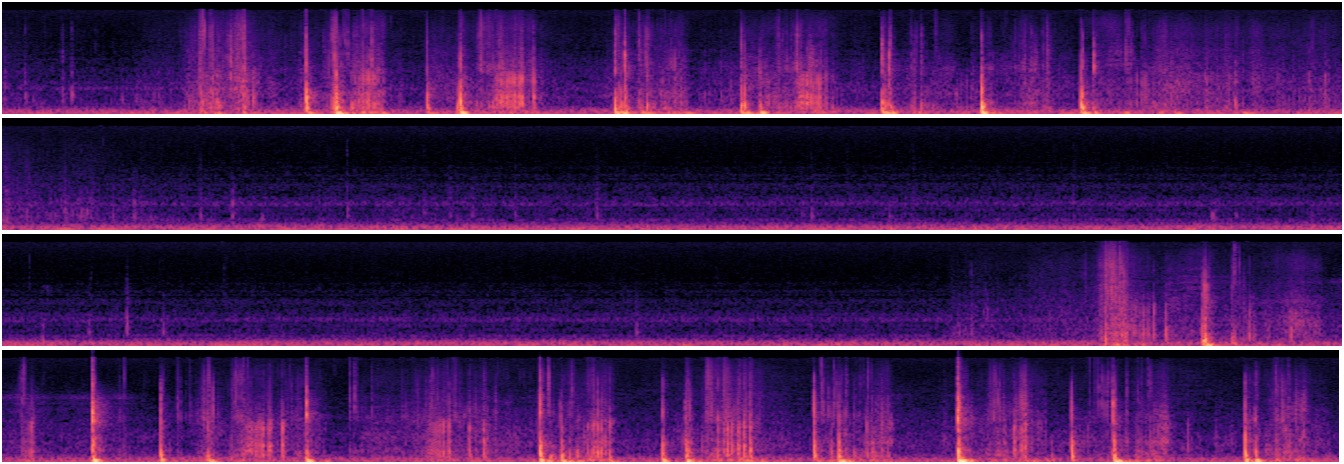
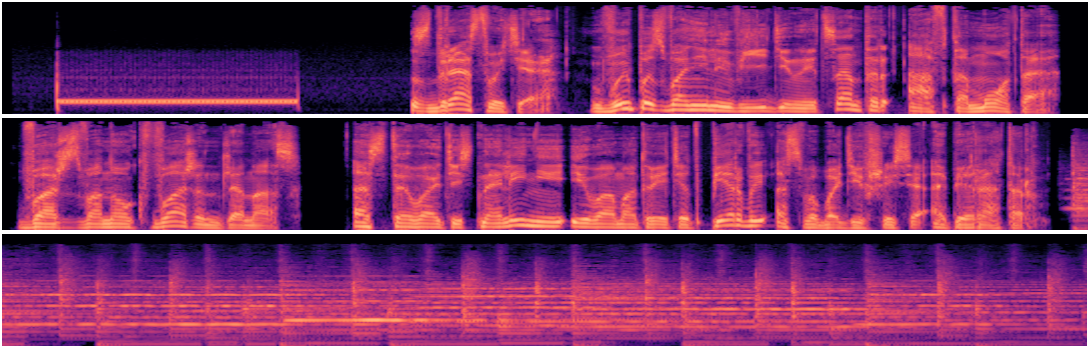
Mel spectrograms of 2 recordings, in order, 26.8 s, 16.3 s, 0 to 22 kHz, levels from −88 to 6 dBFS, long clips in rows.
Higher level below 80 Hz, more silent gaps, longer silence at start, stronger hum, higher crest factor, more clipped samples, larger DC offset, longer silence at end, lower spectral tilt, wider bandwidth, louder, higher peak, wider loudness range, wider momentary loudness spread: first, -26 dBFS vs -42 dBFS; second, none vs 5.29-5.46 s, 6.93-7.13 s; second, 0 s vs 0.25 s; neither; first, 24 dB vs 14 dB; neither; neither; about the same, 0 s vs 0 s; first, -5.5 dB/octave vs -3.5 dB/octave; second, 17 kHz vs 19.5 kHz; second, -24 LUFS vs -13 LUFS; about the same, 0 dBFS vs 0 dBFS; first, 19 LU vs 6 LU; first, 21 LU vs 10 LU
